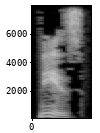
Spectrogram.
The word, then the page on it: knees: British English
